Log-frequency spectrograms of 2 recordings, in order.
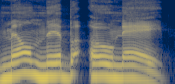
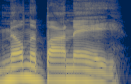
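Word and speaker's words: Melniboné: get that back so kabuki kid says that she always pronounces it as mel nib oh nay actually i do believe i pronounced it correctly mel nabane and uh i do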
